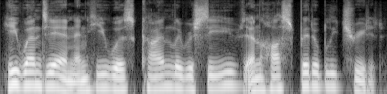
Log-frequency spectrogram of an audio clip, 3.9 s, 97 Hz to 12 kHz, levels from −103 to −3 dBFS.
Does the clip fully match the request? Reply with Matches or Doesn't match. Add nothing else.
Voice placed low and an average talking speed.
Matches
